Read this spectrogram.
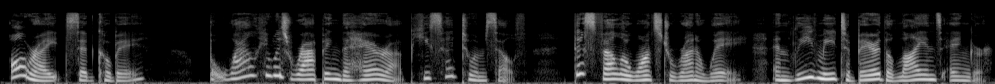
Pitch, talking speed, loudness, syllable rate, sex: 230 Hz, 180 wpm, -18 LUFS, 4.6 syllables/s, female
